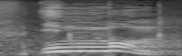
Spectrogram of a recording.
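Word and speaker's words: 잇몸: 그래서 그 니은미음 앞에서 니은 소리가 덧나는 경우데 어떤 것들이 있냐면 인몸 그치 이와 몸이 합쳐지는데 인몸이라고 해서이 앞에서 발음이 니은 소리가 덧나잖아 지금.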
